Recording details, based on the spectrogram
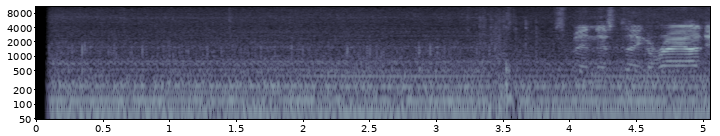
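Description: A Bobcat E35 mini excavator engine starts abruptly and runs at a loud, steady low rumble throughout, with a voice talking over it near the end.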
